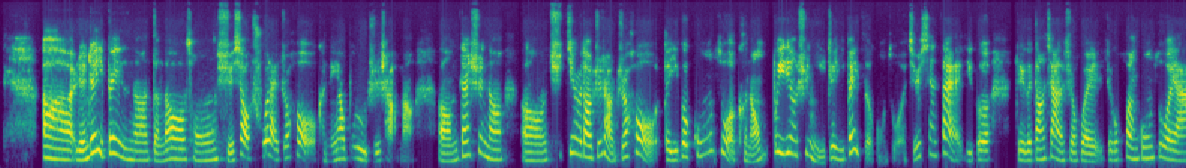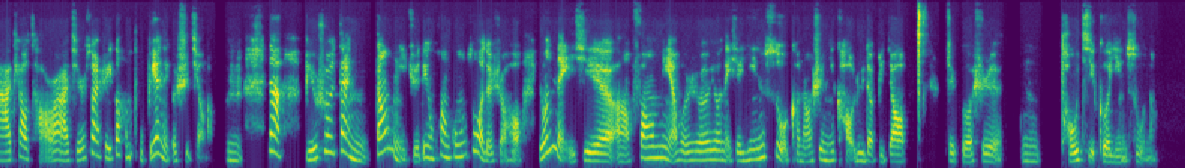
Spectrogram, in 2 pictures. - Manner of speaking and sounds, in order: tsk
- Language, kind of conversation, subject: Chinese, podcast, 你在换工作时如何管理经济压力？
